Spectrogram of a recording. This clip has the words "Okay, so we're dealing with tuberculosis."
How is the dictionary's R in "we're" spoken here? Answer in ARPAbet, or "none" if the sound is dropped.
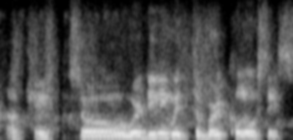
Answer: R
